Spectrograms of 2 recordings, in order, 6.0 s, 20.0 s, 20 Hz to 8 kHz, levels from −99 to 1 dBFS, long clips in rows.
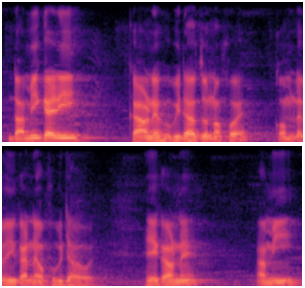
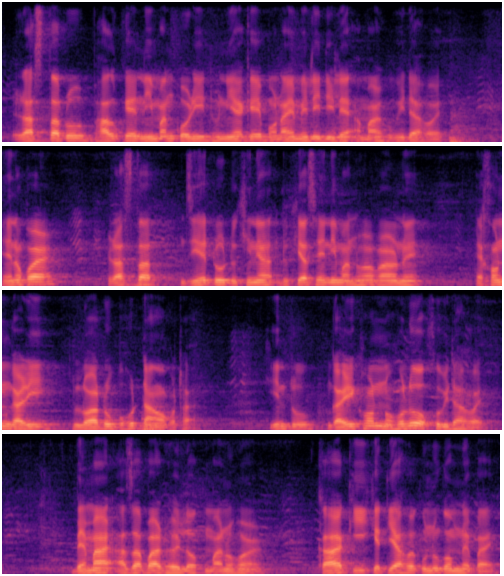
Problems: background conversations at intervals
